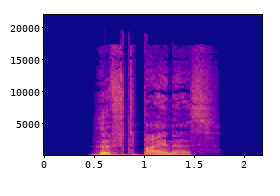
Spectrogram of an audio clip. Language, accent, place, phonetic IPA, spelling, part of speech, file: German, Germany, Berlin, [ˈhʏftˌbaɪ̯nəs], Hüftbeines, noun, De-Hüftbeines.ogg
- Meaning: genitive of Hüftbein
